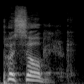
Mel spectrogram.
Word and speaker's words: Posobiec: And like, I got like a Polish pronunciation for it because apparently it's a Polish name, but it's Posobiec.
